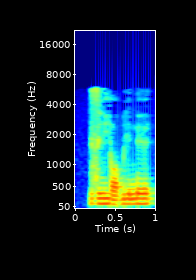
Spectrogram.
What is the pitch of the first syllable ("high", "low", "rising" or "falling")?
high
